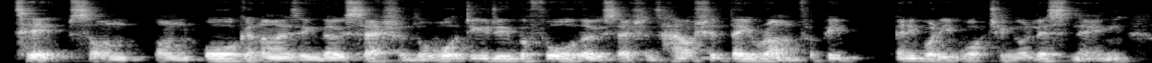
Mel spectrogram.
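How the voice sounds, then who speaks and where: Low-voiced host in an echoey room. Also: male voice, a little mellow. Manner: halting, repeats words, many you knows. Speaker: podcast host. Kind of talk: interview questions. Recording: roomy, distant from the mic.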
